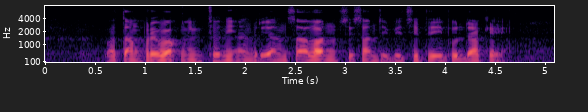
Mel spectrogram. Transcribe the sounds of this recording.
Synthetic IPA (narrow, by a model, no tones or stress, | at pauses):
pɔt̪aŋb̥ɾewak̚nɪŋd̥ʒ̥o̤niand̪ɾiansalɔnsisand̪̥i̤pid̥ʒ̥i̤t̪ipundakḛ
